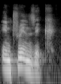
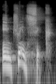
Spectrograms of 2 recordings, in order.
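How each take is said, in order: First: The last syllable is said with a z sound. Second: The last syllable is said with an s sound. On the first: The speaker calls it wrong. "some people say intrinsic" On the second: The speaker calls it right. "that sick, not zick"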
